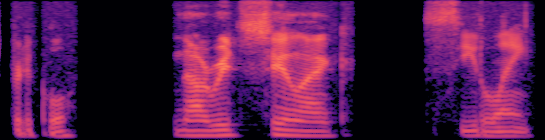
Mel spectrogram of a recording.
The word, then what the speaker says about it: Selank: Now read C-Lank. C-Lank. How do I spell that? SELANK.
